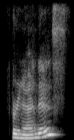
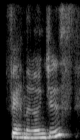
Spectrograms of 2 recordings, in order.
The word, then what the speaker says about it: Fernandes: Like since I moved to this country, I say Fernandez, but it's not the right pronunciation. It's more like Fernis.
